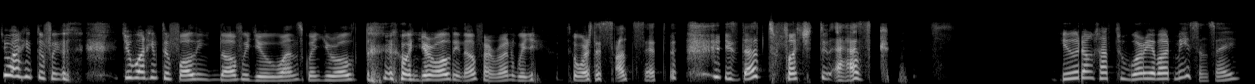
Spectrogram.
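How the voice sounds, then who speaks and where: A woman chatting casually as a host, reacting to a story in a giggly, excitable, rambling way. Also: a little high, normal speed, no room sound, muffled recording. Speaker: host reading fan fiction aloud and reacting. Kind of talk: casual reaction stream chat.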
